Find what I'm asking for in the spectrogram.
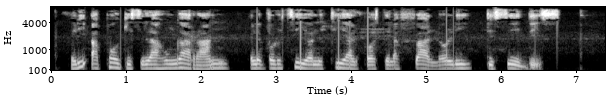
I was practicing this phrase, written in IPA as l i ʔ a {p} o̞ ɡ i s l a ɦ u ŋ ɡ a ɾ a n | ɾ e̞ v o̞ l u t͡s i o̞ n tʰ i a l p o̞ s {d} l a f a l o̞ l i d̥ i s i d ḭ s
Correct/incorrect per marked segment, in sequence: correct, incorrect

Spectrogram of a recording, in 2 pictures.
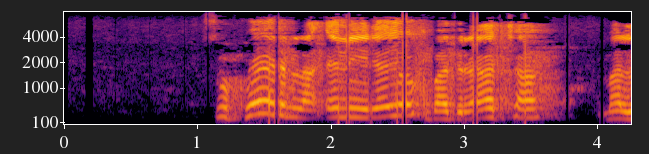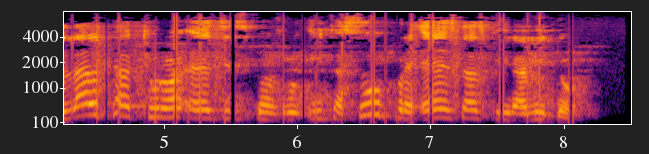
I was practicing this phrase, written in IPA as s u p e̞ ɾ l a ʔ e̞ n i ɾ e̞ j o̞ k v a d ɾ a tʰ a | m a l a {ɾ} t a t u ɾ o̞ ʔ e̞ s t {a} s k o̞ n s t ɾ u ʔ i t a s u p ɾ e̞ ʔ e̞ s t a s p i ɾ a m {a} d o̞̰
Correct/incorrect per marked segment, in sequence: incorrect, incorrect, incorrect

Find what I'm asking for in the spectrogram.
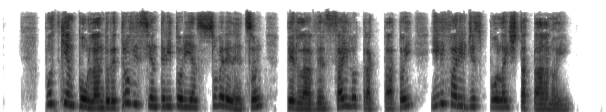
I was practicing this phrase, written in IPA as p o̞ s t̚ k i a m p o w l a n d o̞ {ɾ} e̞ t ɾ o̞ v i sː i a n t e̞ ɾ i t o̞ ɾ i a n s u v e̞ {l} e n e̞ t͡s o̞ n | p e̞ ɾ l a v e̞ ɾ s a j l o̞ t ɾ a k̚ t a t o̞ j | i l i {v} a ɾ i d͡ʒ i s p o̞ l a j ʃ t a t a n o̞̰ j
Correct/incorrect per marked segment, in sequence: correct, incorrect, incorrect

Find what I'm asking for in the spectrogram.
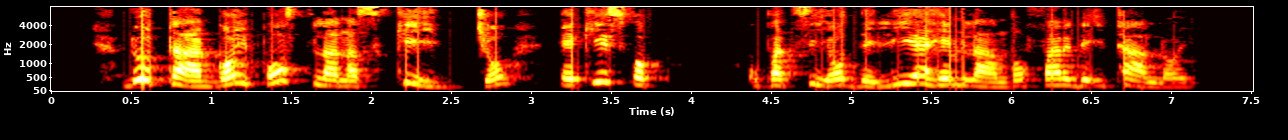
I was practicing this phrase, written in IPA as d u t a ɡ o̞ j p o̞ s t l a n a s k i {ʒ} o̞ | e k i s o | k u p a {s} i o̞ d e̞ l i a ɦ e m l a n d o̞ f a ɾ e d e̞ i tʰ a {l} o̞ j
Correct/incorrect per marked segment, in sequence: incorrect, incorrect, correct

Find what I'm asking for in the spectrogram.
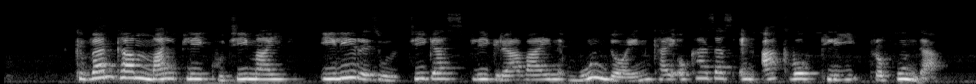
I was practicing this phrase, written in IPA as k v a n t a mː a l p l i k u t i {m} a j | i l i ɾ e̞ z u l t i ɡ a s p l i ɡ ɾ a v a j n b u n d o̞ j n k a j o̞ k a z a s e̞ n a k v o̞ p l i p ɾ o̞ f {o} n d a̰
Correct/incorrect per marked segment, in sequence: correct, incorrect

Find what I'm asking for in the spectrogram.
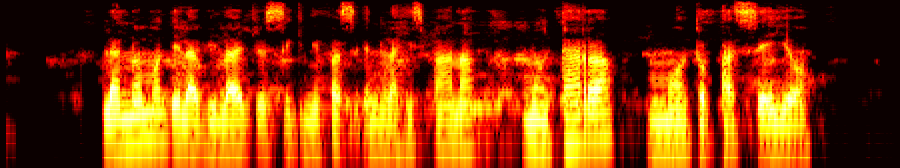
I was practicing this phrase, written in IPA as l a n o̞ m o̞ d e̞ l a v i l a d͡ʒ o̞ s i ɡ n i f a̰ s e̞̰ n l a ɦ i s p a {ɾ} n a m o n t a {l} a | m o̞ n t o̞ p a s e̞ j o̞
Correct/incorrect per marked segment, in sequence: incorrect, incorrect

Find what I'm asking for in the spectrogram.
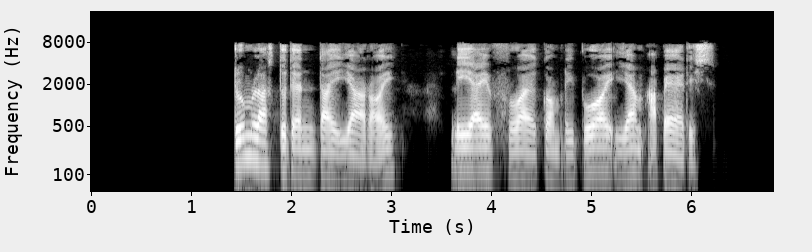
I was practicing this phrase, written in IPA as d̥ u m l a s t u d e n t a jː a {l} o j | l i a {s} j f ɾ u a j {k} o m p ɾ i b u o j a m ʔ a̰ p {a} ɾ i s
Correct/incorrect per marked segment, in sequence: incorrect, incorrect, correct, incorrect

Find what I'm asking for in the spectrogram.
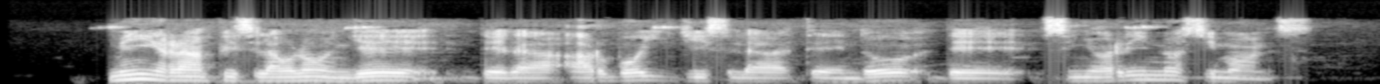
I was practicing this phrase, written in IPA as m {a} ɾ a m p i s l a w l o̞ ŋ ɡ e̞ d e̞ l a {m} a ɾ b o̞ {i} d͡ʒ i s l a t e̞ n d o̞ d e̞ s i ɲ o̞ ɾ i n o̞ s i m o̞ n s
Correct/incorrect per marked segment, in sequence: incorrect, incorrect, incorrect

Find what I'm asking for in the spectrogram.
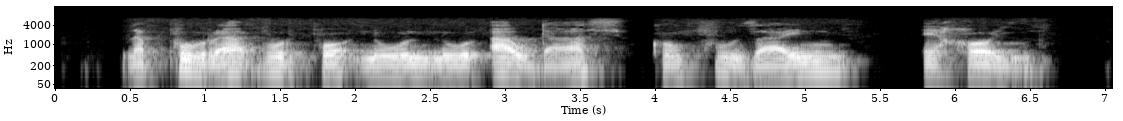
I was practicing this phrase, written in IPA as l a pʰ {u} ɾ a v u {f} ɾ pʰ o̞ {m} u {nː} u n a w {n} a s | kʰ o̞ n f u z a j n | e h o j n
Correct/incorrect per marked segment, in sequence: correct, incorrect, incorrect, correct, incorrect

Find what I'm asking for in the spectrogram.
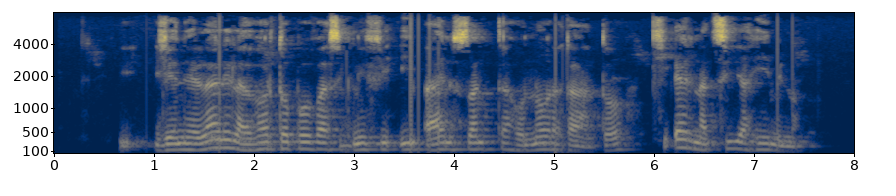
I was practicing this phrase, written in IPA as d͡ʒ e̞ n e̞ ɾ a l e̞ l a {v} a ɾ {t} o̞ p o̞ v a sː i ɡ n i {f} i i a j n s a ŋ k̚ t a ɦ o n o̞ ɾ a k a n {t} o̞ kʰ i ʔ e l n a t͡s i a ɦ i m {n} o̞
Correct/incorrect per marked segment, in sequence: correct, correct, correct, correct, correct

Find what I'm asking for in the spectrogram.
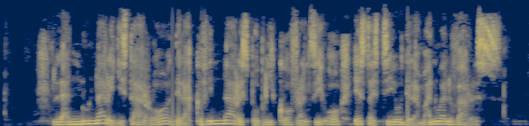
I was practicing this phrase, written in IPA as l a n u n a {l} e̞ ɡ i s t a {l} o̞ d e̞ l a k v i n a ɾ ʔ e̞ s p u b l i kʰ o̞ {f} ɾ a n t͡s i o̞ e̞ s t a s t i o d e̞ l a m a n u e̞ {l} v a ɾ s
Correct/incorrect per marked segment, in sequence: incorrect, incorrect, correct, correct

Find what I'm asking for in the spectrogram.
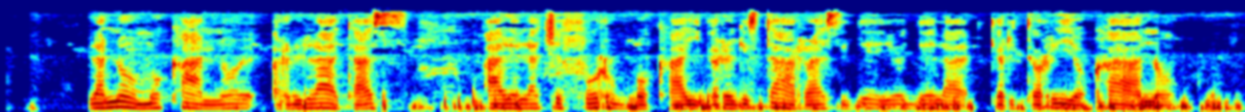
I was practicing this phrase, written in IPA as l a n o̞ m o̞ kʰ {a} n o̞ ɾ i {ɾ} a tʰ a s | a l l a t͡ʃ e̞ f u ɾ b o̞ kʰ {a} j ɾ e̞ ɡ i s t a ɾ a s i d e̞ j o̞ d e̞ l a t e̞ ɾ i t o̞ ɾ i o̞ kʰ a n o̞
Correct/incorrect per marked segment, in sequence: correct, incorrect, correct

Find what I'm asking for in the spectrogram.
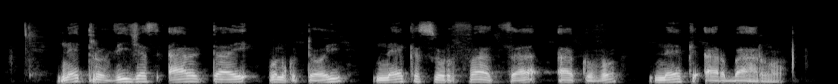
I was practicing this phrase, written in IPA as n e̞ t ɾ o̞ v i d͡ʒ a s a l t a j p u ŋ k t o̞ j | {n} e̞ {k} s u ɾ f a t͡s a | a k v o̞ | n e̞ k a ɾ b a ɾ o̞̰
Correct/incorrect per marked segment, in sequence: correct, correct

